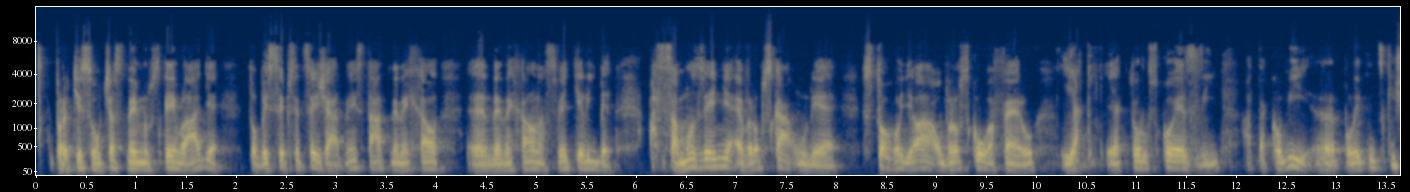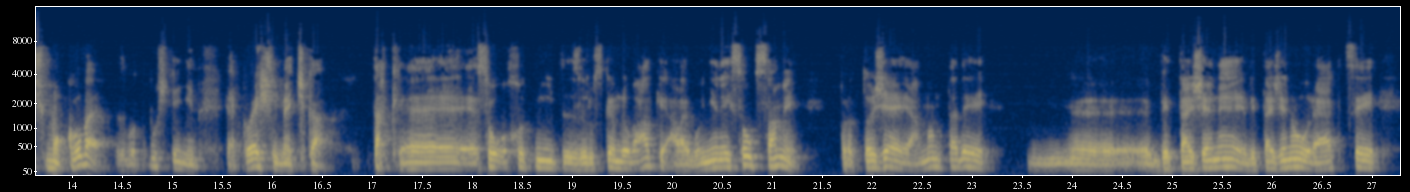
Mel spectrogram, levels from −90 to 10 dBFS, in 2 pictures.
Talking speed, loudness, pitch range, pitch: 135 wpm, -20 LUFS, 90-120 Hz, 100 Hz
